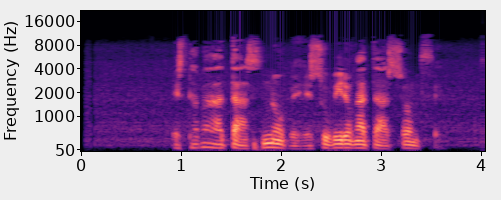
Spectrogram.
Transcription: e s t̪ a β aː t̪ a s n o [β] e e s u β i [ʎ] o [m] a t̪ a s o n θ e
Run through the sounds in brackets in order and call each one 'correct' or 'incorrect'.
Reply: correct, incorrect, incorrect

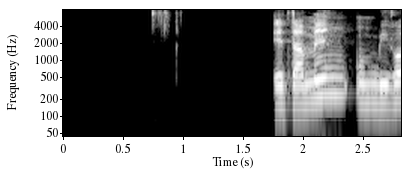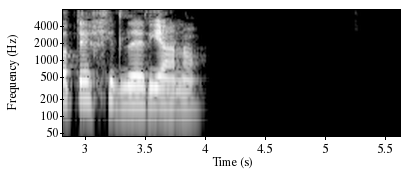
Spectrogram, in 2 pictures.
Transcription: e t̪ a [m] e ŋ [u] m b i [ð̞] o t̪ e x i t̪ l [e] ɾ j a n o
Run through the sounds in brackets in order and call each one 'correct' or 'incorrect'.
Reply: correct, correct, incorrect, correct

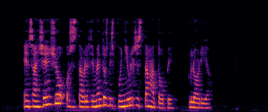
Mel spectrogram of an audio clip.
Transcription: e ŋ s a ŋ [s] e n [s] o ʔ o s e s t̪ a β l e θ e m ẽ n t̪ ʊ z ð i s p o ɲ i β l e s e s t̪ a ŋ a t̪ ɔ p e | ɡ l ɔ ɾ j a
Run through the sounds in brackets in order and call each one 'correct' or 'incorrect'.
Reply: incorrect, incorrect

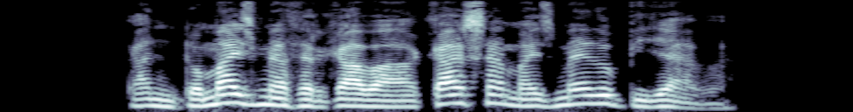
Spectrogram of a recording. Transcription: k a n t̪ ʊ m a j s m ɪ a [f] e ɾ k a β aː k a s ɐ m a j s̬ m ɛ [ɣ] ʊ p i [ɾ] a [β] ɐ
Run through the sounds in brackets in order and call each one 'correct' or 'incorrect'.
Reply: incorrect, incorrect, incorrect, correct

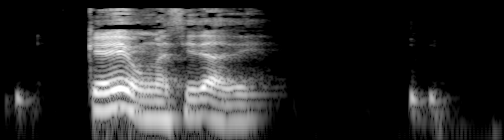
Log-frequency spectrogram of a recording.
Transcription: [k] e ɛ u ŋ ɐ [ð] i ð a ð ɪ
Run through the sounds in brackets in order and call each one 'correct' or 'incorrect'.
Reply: correct, incorrect

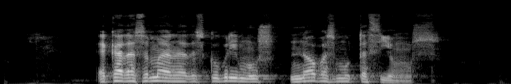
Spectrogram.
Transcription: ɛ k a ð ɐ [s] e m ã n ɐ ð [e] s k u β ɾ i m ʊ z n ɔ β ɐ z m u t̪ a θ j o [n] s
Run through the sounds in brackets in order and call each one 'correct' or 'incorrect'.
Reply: correct, correct, incorrect

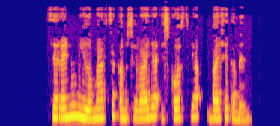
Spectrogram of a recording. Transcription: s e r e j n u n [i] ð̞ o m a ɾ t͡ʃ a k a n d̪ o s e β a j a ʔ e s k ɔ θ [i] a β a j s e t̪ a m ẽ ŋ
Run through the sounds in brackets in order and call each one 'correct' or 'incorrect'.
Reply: correct, incorrect

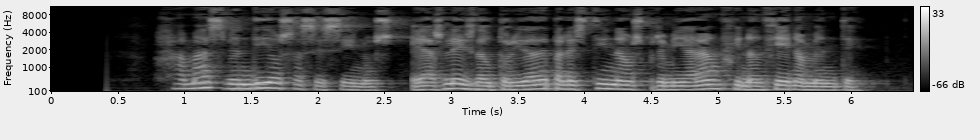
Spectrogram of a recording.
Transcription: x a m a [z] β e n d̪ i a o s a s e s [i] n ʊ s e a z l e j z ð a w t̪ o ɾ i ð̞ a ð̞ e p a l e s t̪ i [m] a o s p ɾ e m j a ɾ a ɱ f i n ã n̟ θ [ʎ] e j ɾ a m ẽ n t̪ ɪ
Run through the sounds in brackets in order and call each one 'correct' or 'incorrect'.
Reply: correct, correct, incorrect, incorrect

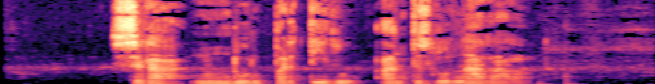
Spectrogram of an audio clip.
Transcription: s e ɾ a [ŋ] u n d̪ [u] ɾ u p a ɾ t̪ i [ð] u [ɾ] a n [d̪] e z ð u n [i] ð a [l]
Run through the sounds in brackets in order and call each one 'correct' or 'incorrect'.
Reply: incorrect, correct, correct, incorrect, incorrect, incorrect, correct

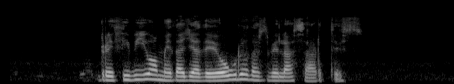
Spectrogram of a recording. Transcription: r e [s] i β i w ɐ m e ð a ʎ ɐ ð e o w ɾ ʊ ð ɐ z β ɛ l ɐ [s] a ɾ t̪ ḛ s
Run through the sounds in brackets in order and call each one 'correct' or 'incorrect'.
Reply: incorrect, correct

